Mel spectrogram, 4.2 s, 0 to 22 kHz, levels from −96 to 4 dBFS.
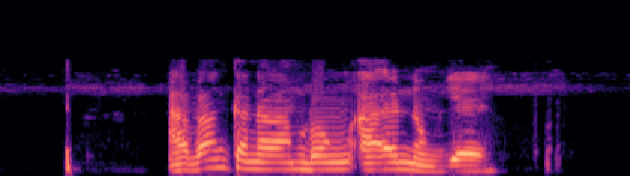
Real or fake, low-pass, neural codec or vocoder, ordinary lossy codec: real; 5.4 kHz; none; Opus, 64 kbps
